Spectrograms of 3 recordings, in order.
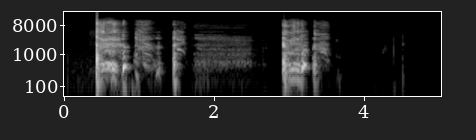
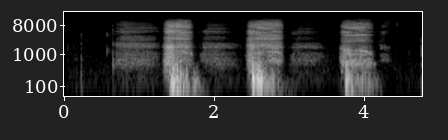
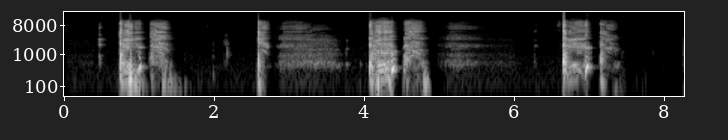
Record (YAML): cough_length: 5.0 s
cough_amplitude: 32768
cough_signal_mean_std_ratio: 0.3
exhalation_length: 4.8 s
exhalation_amplitude: 29429
exhalation_signal_mean_std_ratio: 0.36
three_cough_length: 8.3 s
three_cough_amplitude: 32768
three_cough_signal_mean_std_ratio: 0.3
survey_phase: beta (2021-08-13 to 2022-03-07)
age: 18-44
gender: Female
wearing_mask: 'No'
symptom_cough_any: true
symptom_runny_or_blocked_nose: true
symptom_sore_throat: true
symptom_headache: true
symptom_change_to_sense_of_smell_or_taste: true
smoker_status: Ex-smoker
respiratory_condition_asthma: false
respiratory_condition_other: false
recruitment_source: Test and Trace
submission_delay: 0 days
covid_test_result: Positive
covid_test_method: LFT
